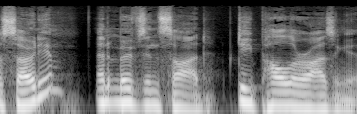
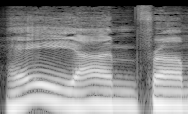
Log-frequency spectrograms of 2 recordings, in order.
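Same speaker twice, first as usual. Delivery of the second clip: mock Californian accent; much slower than usual. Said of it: "That sounds like Grant".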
